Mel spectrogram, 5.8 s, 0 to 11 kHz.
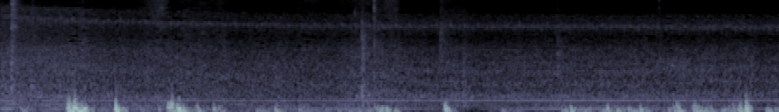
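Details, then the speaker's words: Lasko 1820 18-inch five-blade stand fan (2006) with a 16-inch fan motor, on low speed: soft, even low hum with faint steady tone; very quiet, normal running. "as you can hear it's very quiet"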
